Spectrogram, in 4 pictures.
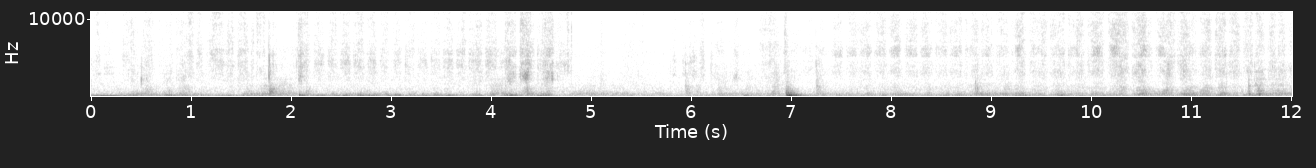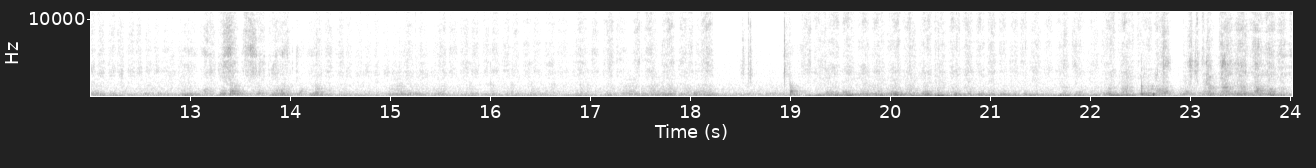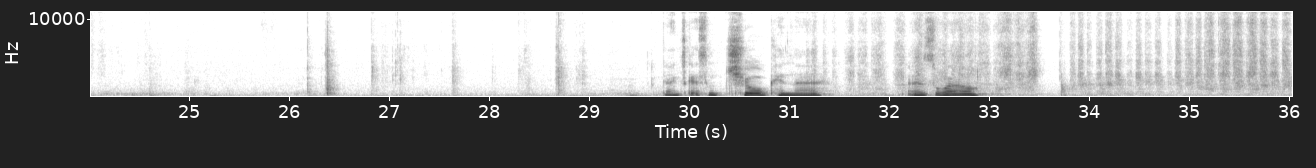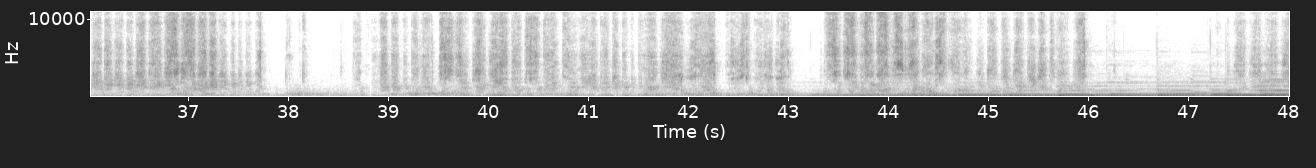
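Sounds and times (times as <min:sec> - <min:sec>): oil pastel scraping paper: 0:00.0 - 0:04.8, 0:31.3 - 0:46.0.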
